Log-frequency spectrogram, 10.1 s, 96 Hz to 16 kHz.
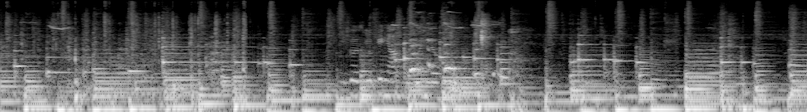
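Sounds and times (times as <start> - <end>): background music: 0.0 - 10.0
dog whining: 5.1 - 6.5.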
